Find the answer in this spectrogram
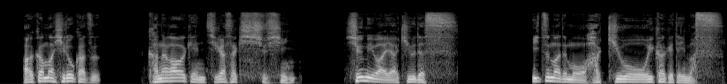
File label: freetalk, male voice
